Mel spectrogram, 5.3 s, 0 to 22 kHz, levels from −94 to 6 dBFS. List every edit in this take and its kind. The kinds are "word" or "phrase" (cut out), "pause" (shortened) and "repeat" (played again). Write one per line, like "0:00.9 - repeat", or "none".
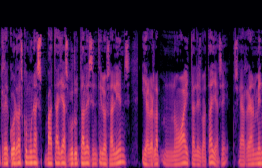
0:02.0 - phrase
0:02.7 - pause
0:03.2 - word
